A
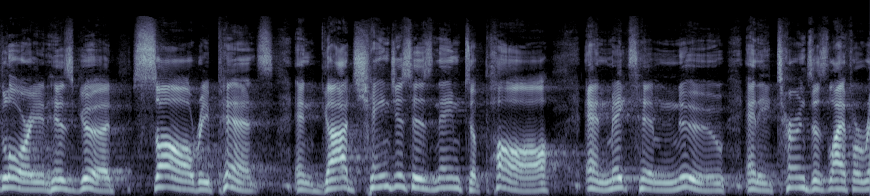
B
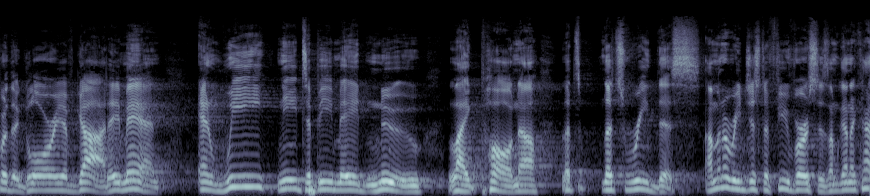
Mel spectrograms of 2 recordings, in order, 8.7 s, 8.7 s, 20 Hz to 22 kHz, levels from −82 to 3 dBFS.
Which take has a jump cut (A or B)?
A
